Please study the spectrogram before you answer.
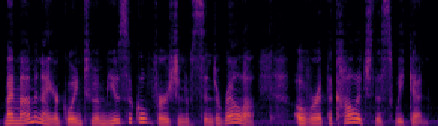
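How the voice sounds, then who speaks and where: A woman's voice: on the low side, expressive, normal speed, a little mellow, natural voice. Woman as a friendly, eager schoolgirl.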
